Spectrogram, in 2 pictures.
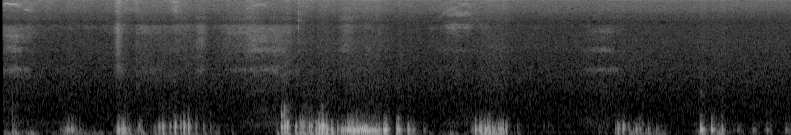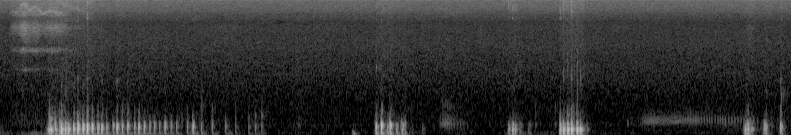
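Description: Low gurgling and rumbling bursts at irregular intervals with quiet gaps; ordinary bowel sounds of an empty stomach.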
